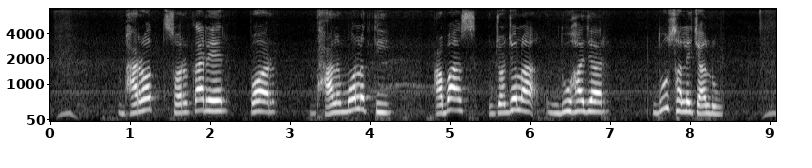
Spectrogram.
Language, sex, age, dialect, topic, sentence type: Bengali, male, <18, Jharkhandi, banking, statement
